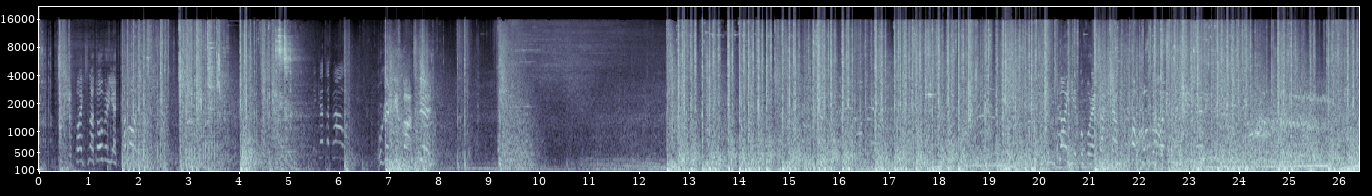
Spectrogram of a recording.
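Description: Rifles fire in rapid bursts, loud and close.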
